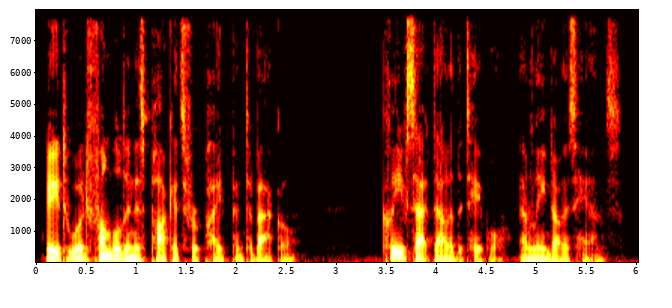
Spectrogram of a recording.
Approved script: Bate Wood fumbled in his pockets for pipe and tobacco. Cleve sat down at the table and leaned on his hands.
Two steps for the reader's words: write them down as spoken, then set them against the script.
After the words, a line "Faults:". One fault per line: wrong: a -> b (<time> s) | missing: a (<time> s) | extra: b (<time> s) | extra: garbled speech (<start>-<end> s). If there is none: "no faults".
Bate Wood fumbled in his pockets for pipe and tobacco. Cleve sat down at the table and leaned on his hands.
Faults:
no faults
